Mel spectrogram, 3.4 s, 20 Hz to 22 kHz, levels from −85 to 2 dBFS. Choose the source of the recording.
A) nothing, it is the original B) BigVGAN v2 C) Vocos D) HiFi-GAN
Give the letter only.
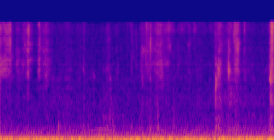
C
